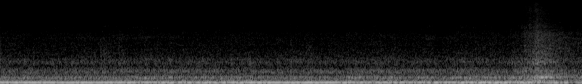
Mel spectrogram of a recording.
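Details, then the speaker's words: Big-block Chevy 402 V8 truck, first start, 60 psi oil pressure: deep, lumpy, lazy rumble with a soft rev near the end; the timing is still too retarded after moving the plug wires, so the distributor needs advancing slightly. "what I'm gonna have to do is pull that distributor out and move it around just a little bit Advance it just a little bit"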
